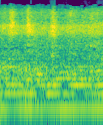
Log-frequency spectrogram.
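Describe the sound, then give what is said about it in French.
An old petrol lawn mower engine drones steadily and loudly, a low buzzing rumble with a rough mechanical rasp, holding an even pitch throughout the short stretch with no voices. “Ah oui, mais oui, là, tu nous as sorti la vieille tondeuse à d'accord.”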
